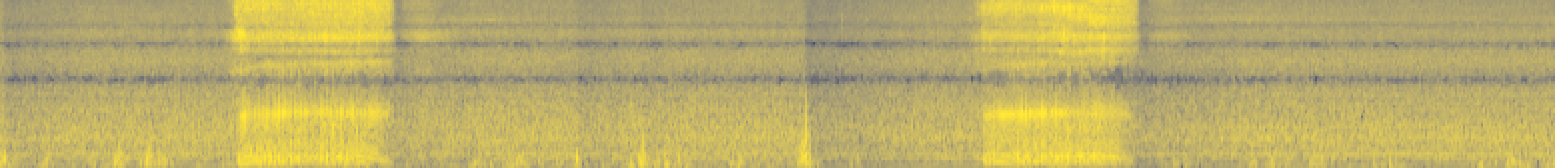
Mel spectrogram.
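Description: Two harsh, rattling snores about five and a half seconds apart, with quiet breathing and room noise between them.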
